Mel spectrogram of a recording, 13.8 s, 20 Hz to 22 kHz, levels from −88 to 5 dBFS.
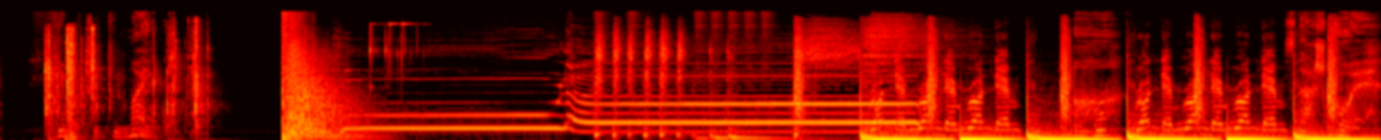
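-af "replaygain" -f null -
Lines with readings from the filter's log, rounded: track_gain = +11.2 dB
track_peak = 0.180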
